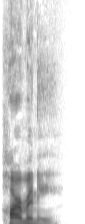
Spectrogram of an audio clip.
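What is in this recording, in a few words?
"harmony", American English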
